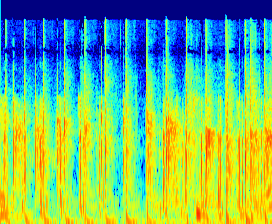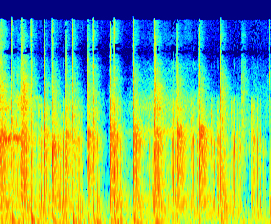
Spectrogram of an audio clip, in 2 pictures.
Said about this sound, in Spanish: Un aplauso. A ustedes.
